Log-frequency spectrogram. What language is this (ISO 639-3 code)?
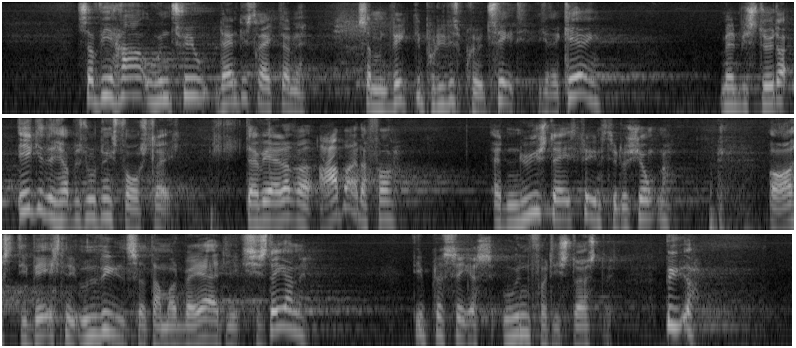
dan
